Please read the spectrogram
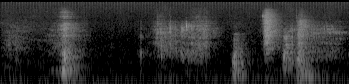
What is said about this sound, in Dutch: Dus mijn hond die opstaat.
